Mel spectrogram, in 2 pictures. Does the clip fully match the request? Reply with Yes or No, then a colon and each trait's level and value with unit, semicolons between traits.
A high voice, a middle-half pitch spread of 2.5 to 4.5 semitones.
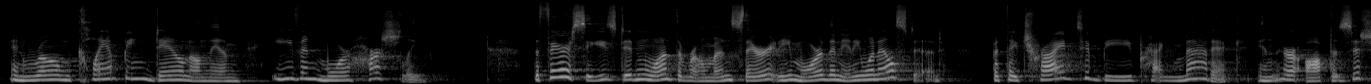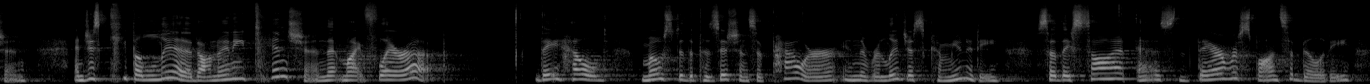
Yes: high, 210 Hz; average, 3.8 semitones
